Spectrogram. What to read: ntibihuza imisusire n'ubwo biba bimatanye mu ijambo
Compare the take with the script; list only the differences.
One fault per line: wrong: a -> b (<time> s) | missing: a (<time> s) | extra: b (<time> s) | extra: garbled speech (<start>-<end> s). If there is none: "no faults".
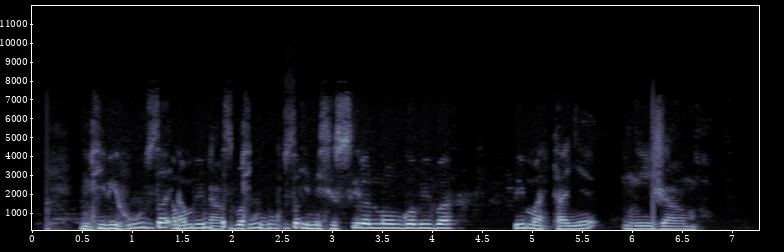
extra: garbled speech (1.4-2.7 s)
